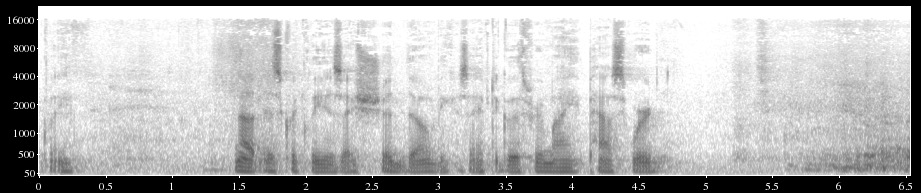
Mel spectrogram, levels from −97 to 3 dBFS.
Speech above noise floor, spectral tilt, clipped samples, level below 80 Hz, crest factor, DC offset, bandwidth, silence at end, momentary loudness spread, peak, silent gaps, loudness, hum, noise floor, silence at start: 23 dB; -5 dB/octave; under 0.1%; -62 dBFS; 24 dB; under 0.1%; 16.5 kHz; 0 s; 21 LU; -18 dBFS; none; -41 LUFS; none; -63 dBFS; 0 s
